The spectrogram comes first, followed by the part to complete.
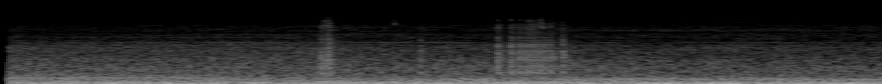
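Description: Outdoor evening background: a steady low rumble, with a faint sharp click about one and a half seconds in and a brief rustle a little after two and a half seconds.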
